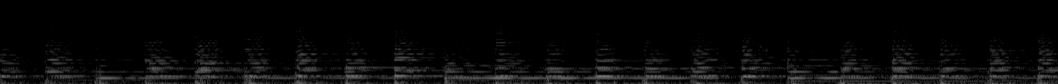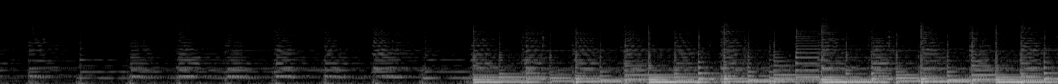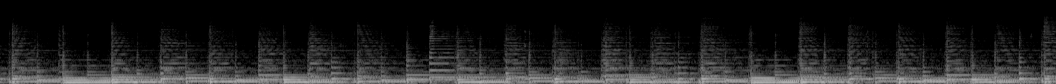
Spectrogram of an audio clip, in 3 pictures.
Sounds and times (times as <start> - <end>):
Music: 0.0 - 31.7.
